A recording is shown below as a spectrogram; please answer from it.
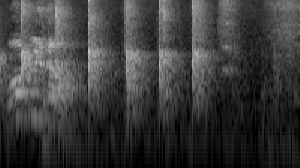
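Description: Hand clapping in a quick, steady rhythm, about seven claps in two seconds, with a man's voice over the first claps in a small tiled changing room.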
